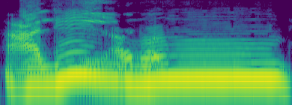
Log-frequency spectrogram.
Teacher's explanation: আলি আতে টান নাই লিতে টান আছে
